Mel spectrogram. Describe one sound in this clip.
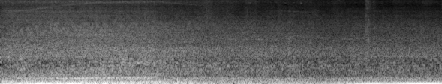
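A lorry engine drones as the lorry drives by.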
